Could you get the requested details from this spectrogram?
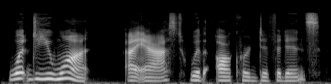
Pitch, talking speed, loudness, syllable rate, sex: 195 Hz, 165 wpm, -18 LUFS, 5.3 syllables/s, female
